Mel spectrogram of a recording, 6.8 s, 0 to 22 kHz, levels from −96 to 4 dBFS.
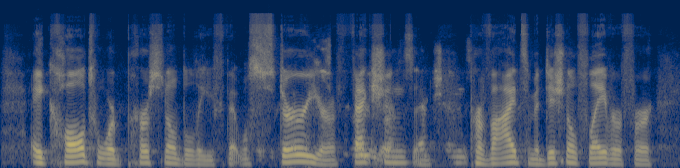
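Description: From 0.0 to 0.29 s, a very faint copy of the speech trails 495 ms behind. It returns briefly, even fainter, from 2.17 to 2.26 s. From 2.53 to 2.79 s the lag grows to 587 ms and the copy is louder. From 3.08 to 4.72 s it is strong, a clear delayed double. This is echo leak. The likely cause is a loudspeaker at the far end whose echo canceller did not remove all of the playback its microphone picked up, so it was sent back.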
